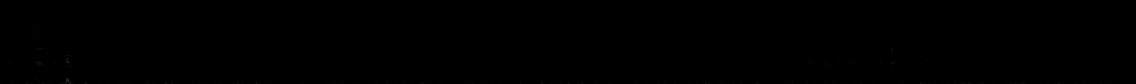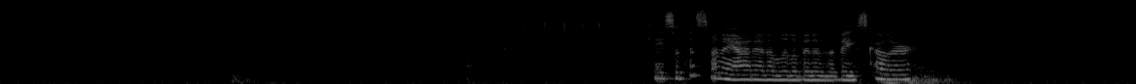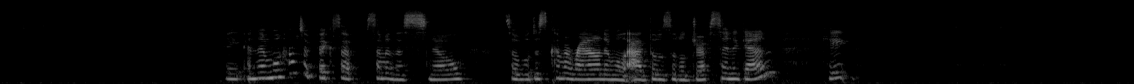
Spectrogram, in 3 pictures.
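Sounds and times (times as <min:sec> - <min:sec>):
paintbrush strokes on wood: 0:00.0 - 0:06.9, 0:07.5 - 0:17.8, 0:20.6 - 0:23.9.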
